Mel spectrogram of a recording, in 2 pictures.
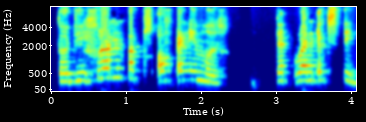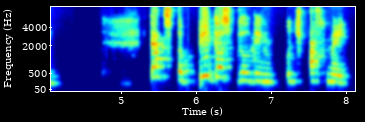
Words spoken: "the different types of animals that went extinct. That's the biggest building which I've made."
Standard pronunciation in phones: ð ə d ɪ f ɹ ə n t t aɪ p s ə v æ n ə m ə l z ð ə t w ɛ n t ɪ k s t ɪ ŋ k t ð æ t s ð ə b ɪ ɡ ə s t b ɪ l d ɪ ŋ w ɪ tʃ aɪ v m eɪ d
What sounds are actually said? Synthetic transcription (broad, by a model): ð ə d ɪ f ɹ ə n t t aɪ p s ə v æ n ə m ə l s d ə t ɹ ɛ n ɪ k s t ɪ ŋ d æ t s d ə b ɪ ɡ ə s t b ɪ l d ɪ ŋ w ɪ tʃ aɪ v m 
